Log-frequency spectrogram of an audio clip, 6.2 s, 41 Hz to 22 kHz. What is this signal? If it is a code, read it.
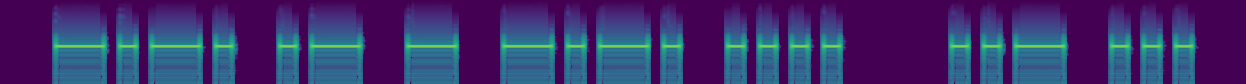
Morse code, heard as a keyed tone, about 14 wpm, 700 Hz. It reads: CATCH US
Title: Sentences from Top 1500 Words 15wpm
